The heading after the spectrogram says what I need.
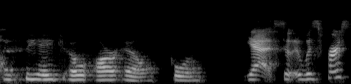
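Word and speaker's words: schorl: Cynthia told me this name, how to pronounce it, and I forgot already just a minute. Squirrel. S-C-H-O-R-L. Squirrel.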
